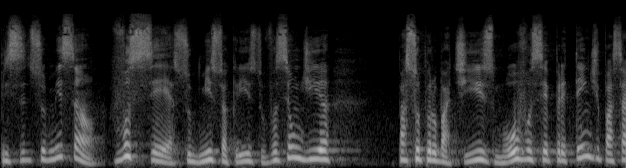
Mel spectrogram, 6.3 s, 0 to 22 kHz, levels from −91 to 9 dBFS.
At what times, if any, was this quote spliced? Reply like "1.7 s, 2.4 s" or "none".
1.0 s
